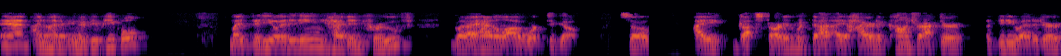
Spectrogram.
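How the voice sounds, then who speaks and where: A somewhat breathy man's voice, fairly high in pitch, with ordinary pitch variation and a moderate pace. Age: 40s. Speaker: attorney and documentary maker. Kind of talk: interview answer.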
